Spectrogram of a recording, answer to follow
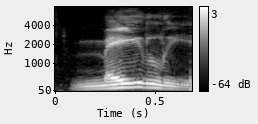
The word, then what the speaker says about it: Mahle: Mahle is the correct pronunciation.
